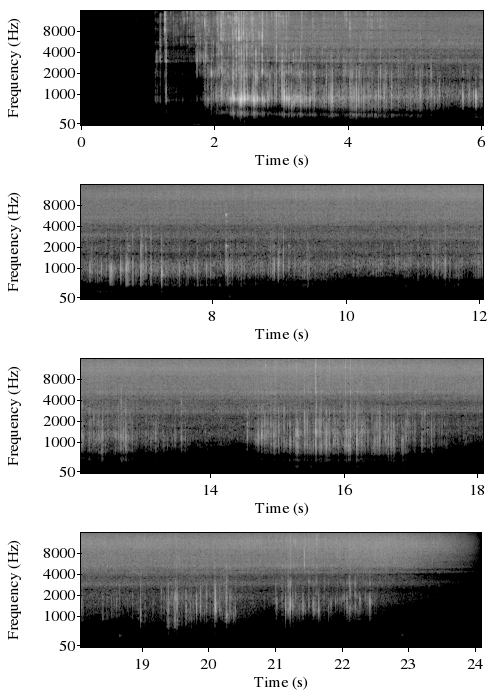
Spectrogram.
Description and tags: Pouring a fizzy drink or been into glass.
beer, liquid, pouring, soda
